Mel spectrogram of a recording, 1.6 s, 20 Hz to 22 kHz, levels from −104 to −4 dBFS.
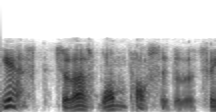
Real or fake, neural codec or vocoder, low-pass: fake; codec, 16 kHz, 4.8 kbps, FACodec; 5.4 kHz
